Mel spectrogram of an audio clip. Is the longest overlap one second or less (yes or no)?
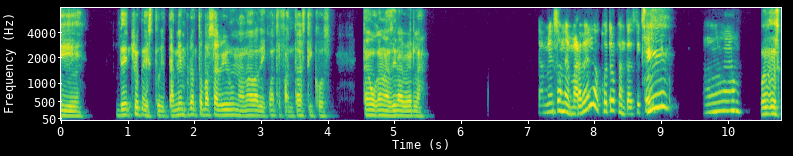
yes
